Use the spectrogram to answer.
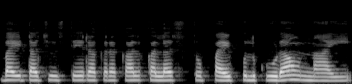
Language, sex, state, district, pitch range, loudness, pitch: Telugu, female, Andhra Pradesh, Sri Satya Sai, 190-200 Hz, -17 LUFS, 195 Hz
